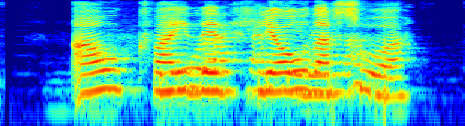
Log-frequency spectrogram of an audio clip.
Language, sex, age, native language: Icelandic, female, 10, Icelandic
